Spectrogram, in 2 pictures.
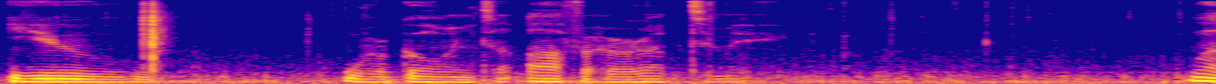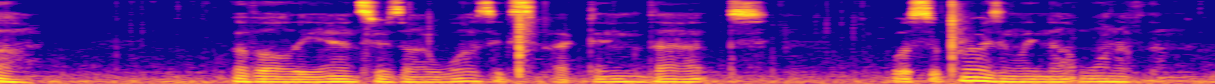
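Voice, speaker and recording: Smitten yandere werewolf male actor, ASMR roleplay: very deep, unhurried, quietly threatening and teasing, over noticeable background ambience. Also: steady tone. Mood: intrigued. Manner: slow, deliberate, softly menacing and teasing. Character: obsessive predatory male werewolf, wolfish, smitten stranger. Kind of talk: ASMR roleplay monologue to the listener. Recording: clearly noisy background ambience.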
